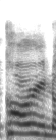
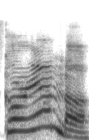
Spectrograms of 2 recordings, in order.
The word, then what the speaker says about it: coriander: and he said Corridor and it's not it's coriander yeah coriander yeah the spices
